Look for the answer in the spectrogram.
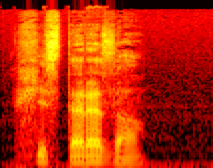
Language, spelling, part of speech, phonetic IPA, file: Polish, histereza, noun, [ˌxʲistɛˈrɛza], Pl-histereza.ogg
